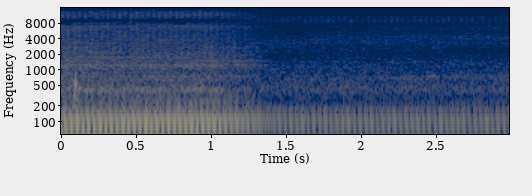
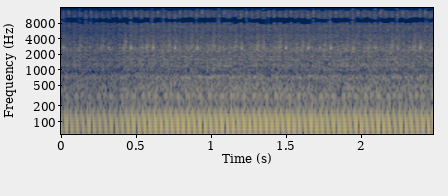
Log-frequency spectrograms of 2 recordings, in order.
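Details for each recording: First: Audi A4 1.8T idling still warming up after coolant hose repair, air possibly still in cooling system: after a brief louder burst, settles into quiet, even idle with steady low beat, no roughness or misfire; normal idle. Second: Audi A4 1.8T, 179,000 miles, overheating and no heat, not yet warm: steady idle with fast, even ticking over the engine note and a small exhaust leak audible; cam chain or tensioner suspected, may need tightening, not confirmed.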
